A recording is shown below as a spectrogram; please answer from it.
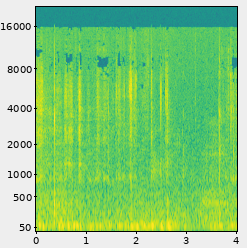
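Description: Long manicured nails tap and scratch a hand-sized, hollow, unlit pink and beige plastic ice-cream-cone night lamp, moving over its textured cone and swirl top. Quiet, quick, dry clicks with bright scratchy edges stop almost instantly, over a soft low rumble throughout.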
